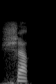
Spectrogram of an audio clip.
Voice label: "shak2", taiwanese

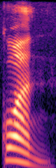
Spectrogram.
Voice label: "guan4", Taiwanese syllable

